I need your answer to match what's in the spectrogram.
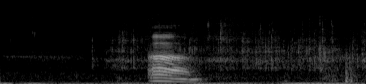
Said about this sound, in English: Oh, you know what? I meant to pour some of this in there. My bad. Add a couple more.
